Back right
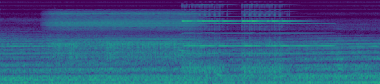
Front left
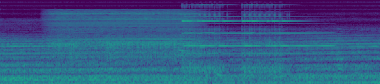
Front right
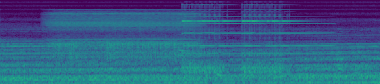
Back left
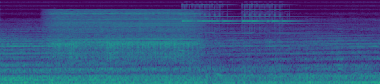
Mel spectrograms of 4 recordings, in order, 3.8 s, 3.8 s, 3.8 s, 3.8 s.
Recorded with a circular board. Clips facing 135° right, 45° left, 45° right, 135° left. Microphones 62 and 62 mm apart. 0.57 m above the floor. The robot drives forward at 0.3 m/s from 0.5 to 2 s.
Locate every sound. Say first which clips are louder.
0.0 s an aircraft: even, front right 4 dB; 35° right; by 3.8 s 65° right
1.8 s a phone ringing: back right 2 dB, front right 9 dB; 55° right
